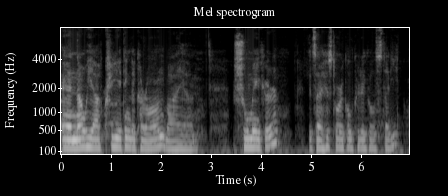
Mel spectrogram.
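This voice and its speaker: A woman with a French accent speaks at a very deep, low pitch, fairly slowly and with fairly even intonation. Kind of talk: casual talk to camera.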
